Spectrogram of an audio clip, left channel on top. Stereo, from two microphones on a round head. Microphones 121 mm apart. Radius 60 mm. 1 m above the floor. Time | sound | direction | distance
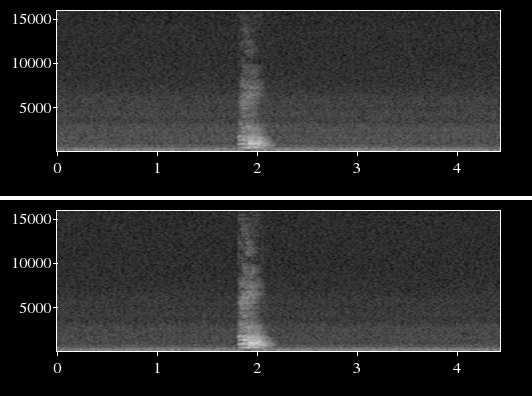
1.8 | a shout | 50° right (ahead or behind) | 4.5 m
